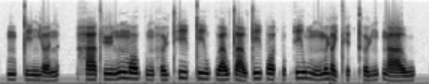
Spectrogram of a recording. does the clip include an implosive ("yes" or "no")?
no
